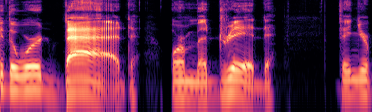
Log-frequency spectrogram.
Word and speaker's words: Madrid: ma'am my the wreath no Madrid Madrid Madrid you need to seal that sound and pronounce that D the way it giveth the pronunciation that it deserves bad blood there's bad blood in Madrid bad blood okay pronounce those d's please repeat after me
